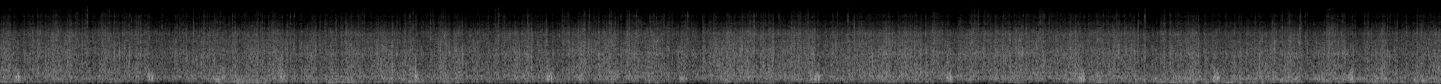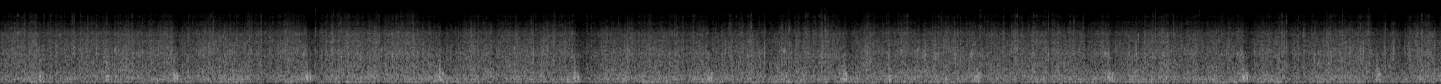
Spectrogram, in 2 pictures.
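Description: Heavy rain pelting the car's roof and windscreen, heard from inside the cabin: a steady dense rush dotted with many sharp drop impacts.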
